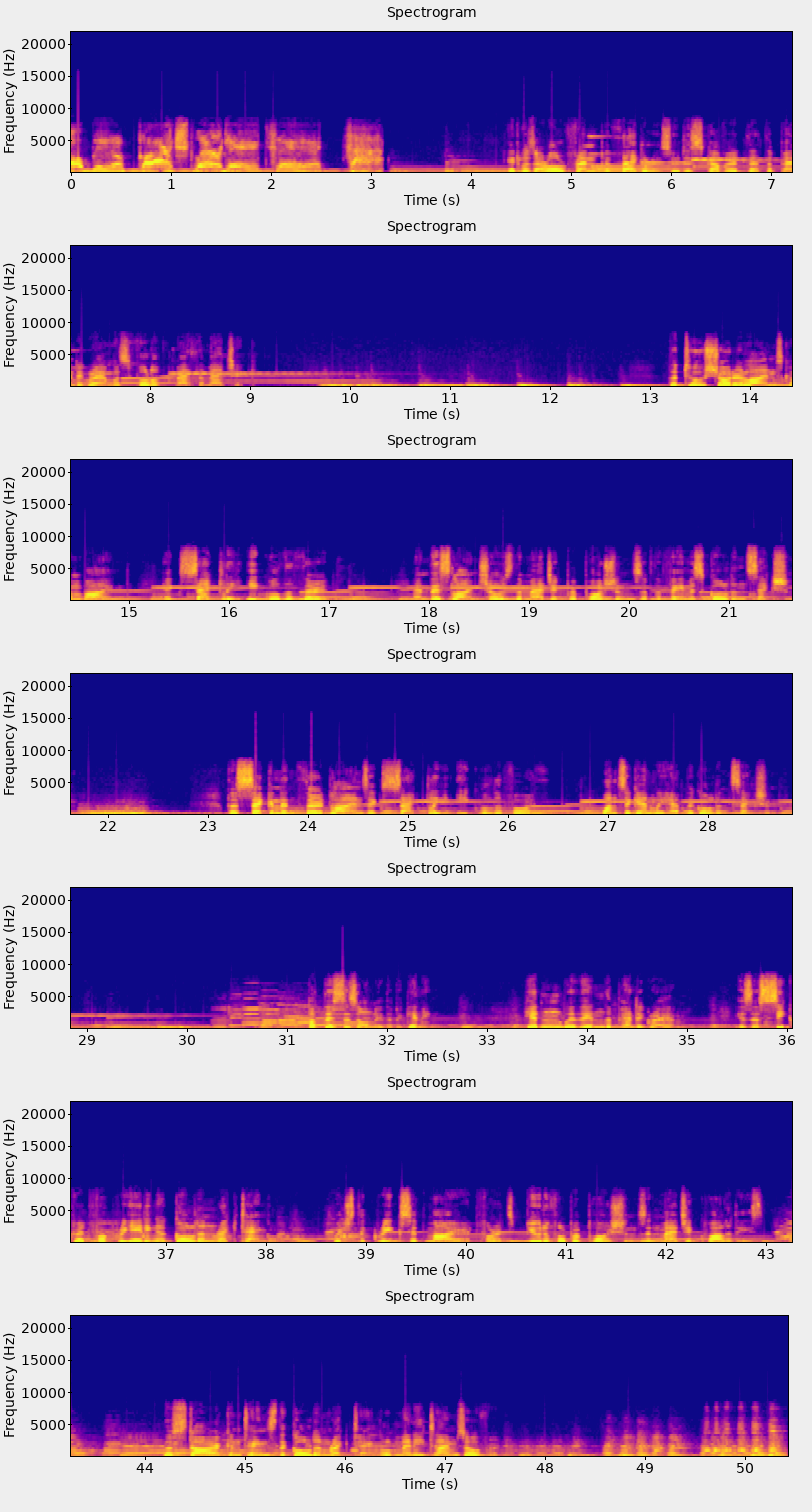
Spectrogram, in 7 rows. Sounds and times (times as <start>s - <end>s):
Speech: 0.0s - 3.2s, 4.4s - 9.0s, 13.2s - 17.0s, 17.9s - 21.7s, 23.2s - 26.3s, 27.0s - 28.7s, 31.3s - 32.5s, 33.4s - 43.0s, 44.2s - 47.6s
Music: 0.0s - 50.4s.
